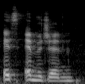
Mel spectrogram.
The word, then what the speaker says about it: Imogen: It's Imogen. – Imogen. Okay, yeah. I love it. – Yeah. It's one of those ones which, because I think the American pronunciation is Imogen.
